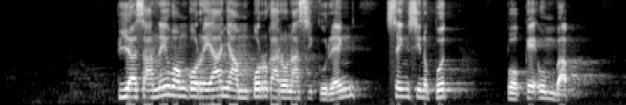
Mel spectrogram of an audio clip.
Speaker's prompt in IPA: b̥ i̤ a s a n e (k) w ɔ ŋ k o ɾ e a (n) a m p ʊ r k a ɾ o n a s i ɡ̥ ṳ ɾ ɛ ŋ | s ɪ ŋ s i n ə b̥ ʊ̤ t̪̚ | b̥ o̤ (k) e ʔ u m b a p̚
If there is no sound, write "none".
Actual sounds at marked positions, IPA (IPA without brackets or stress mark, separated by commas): none, ɲ, k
